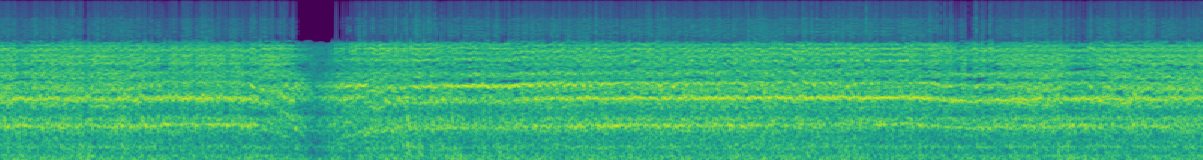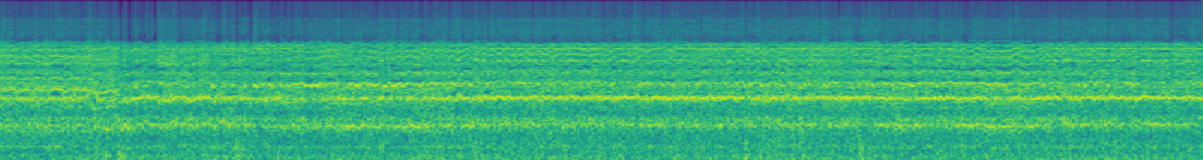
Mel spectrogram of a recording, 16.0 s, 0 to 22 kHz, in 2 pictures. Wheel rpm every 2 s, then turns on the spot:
180, 180, 210, 220, 220, 220, 230, 230.
none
